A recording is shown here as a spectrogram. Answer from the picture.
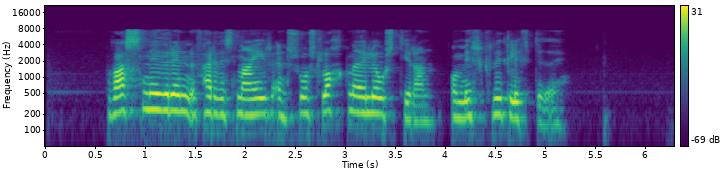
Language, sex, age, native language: Icelandic, female, 30-39, Icelandic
